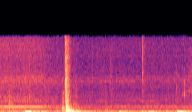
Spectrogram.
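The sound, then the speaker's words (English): A door shuts with a single solid thud about a third of the way in, followed by a few faint knocks and clicks against a low, steady hum from a water heater in a home basement studio. “I have to close the door.”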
